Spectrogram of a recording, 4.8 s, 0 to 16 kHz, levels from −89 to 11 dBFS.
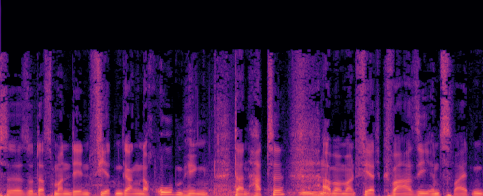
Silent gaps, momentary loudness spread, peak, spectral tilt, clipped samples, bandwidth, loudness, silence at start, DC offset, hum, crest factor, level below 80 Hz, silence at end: none; 3 LU; -2 dBFS; -5.5 dB/octave; under 0.1%; 12.5 kHz; -21 LUFS; 0 s; under 0.1%; none; 18 dB; -38 dBFS; 0 s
